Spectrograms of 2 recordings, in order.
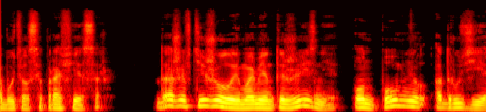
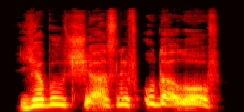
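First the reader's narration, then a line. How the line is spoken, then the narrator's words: Hoarse voice. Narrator (Russian): произнес хриплый Минц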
